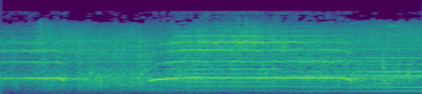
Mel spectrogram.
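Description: steam train whistle

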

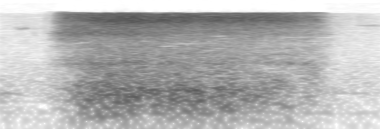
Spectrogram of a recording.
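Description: deep inhalation

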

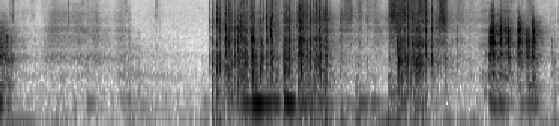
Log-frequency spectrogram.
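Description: shuffling tarot cards

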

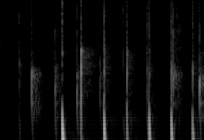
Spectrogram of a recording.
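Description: applause

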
